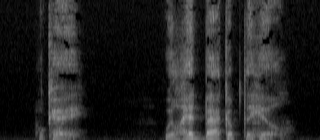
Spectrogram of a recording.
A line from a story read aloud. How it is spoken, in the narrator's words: the rider whispered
